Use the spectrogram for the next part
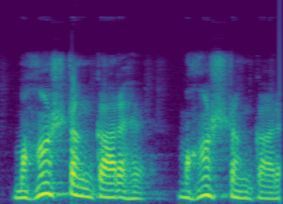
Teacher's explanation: ट जो है मूर्धन्य वर्ण है और स दंत्य है, तो स को भी मूर्धन्य शकार में बदलना पड़ेगा।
